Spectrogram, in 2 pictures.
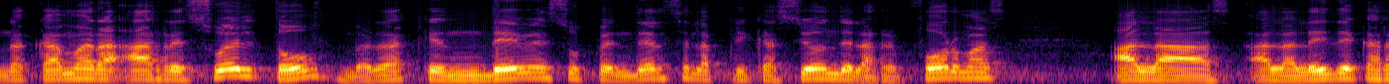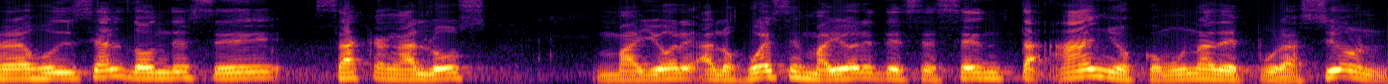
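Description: At a fairly slow pace, a man talks in a dark, mellow tone. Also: medium pitch for a man, lively intonation. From El Salvador. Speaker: TV talk show host. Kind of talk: interview. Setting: studio. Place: studio. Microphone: lapel.

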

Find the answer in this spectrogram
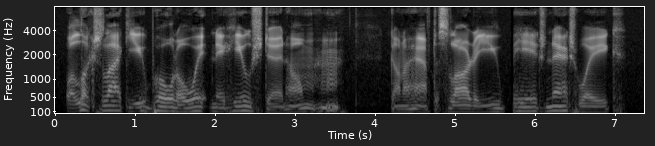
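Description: This is a man doing a cartoonish character voice, pitched fairly low. He talks at a fairly slow pace. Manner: mocking, gleeful.

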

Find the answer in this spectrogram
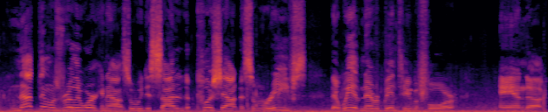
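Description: A man talks at a moderate pace. The sound is dry with no echo, though noticeable background noise is present. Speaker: fishing vlogger. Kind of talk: casual vlog chat. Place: boat. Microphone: phone near.

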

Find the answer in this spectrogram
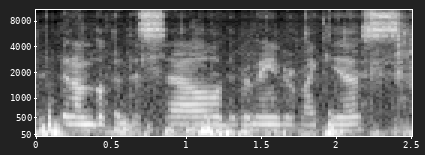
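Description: A man speaks at a moderate pace, the sound dry with no echo despite loud noise behind him. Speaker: home seller of gift baskets. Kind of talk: casual vlog chat. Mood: upbeat, hopeful. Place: garden. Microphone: phone near.

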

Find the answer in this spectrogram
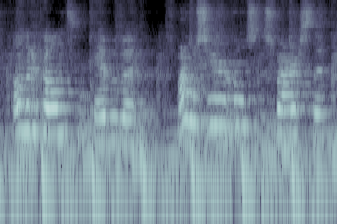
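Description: Clear music plays in the background as a woman talks at a fairly slow pace. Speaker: fitness instructor. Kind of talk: workout class instruction. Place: gym. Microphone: camera far.

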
